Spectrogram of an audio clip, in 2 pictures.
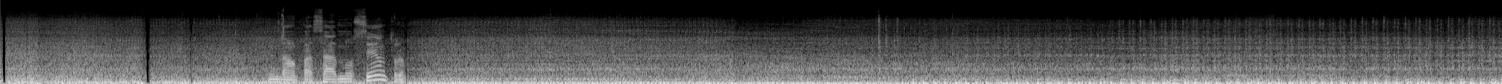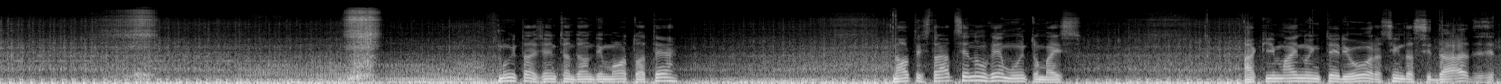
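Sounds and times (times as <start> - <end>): motorcycle engine running: 0.0 - 30.0
road and wind noise: 0.0 - 30.0
short hiss-like noises: 18.5 - 18.9.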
